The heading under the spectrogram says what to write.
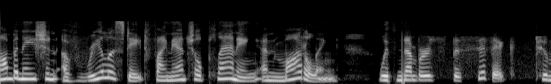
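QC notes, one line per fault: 4.02 s to end, input likely switched to a poorer device: after a 20 ms gap the band stops at 3.6 kHz and new background noise appears, unlike plain filtering.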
